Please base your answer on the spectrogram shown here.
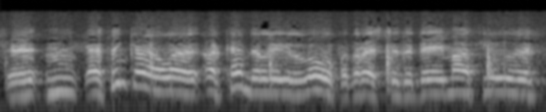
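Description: A man's voice: high-pitched, fairly quick, lightly acted. A man playing a sly, wry frontier storekeeper, chatty and folksy, in an old-time radio western. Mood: sly, pleased. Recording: muffled, hissy old radio broadcast.

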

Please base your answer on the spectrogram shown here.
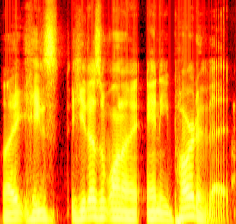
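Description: A man co-hosting a podcast, chatting casually and retelling a story in an animated way. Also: medium pitch, moderate pace, gravelly, dry recording, clean studio sound. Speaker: podcast co-host. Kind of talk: casual review chat about an audio drama.

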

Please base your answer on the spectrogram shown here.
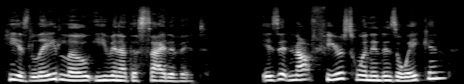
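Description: A woman host reading scripture aloud from a script in a measured, solemn, clearly enunciated way. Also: mid-range voice, darkish tone. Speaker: podcast host and scripture reader. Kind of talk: scripted audio Bible reading.

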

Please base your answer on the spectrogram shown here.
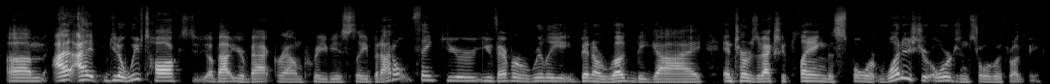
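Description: A man's voice: fairly high pitch, moderate pace, few pauses, a bit bright, no room sound. A man hosting a show and chatting casually with his guest in a jokey, upbeat interviewing manner.

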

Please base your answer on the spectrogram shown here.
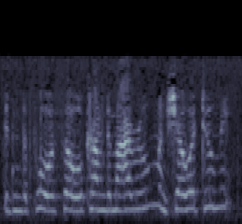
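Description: A woman's voice: high-pitched, fairly even intonation, brisk, bright, forceful tone. An actress playing a talkative, defensive boarding-house landlady in a 1930s radio drama. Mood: indignant. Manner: gossipy, indignant. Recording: noisy, dull 1930s radio recording.

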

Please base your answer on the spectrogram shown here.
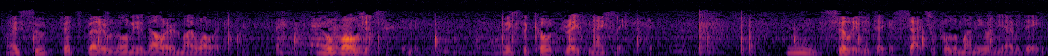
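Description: An actor playing a pompous, blustery, thrifty middle-aged uncle in a chuckling, theatrical 1950s radio sitcom style. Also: male voice, a bass voice. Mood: smug, musing. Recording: noisy, phone-like old radio recording.

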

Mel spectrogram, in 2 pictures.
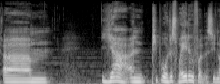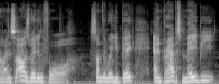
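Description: A man's voice: a little high, a little slow. Man in his twenties, podcast host, easygoing rambling talk, faint background music. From South Africa. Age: 20s. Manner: relaxed, rambling with many fillers. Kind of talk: casual chat.

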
